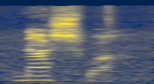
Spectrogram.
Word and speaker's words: Nashwa: Nashwa.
